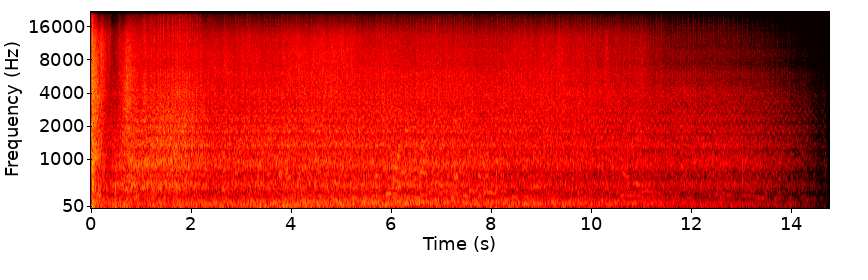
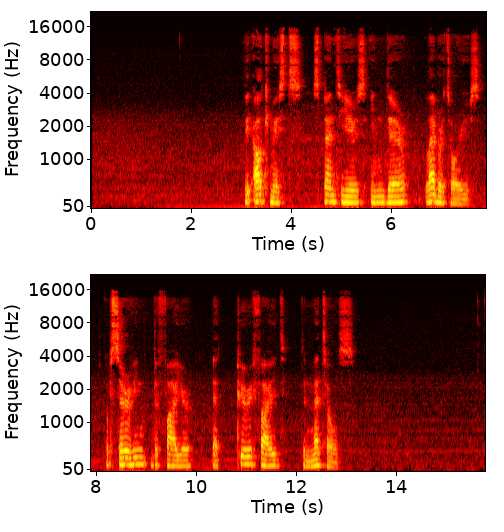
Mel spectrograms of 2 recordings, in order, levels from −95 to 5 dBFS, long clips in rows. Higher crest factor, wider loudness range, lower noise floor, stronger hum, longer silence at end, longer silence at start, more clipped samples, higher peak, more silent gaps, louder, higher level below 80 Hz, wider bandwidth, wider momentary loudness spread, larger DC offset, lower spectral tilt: first, 30 dB vs 24 dB; first, 12 LU vs 9 LU; first, -68 dBFS vs -64 dBFS; neither; second, 0.7 s vs 2.65 s; second, 0 s vs 3.1 s; neither; about the same, -8 dBFS vs -6 dBFS; neither; second, -35 LUFS vs -27 LUFS; first, -54 dBFS vs -60 dBFS; first, over 20 kHz vs 16 kHz; about the same, 16 LU vs 15 LU; neither; second, -1.5 dB/octave vs -6 dB/octave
